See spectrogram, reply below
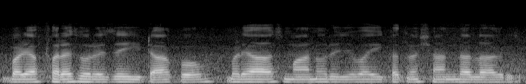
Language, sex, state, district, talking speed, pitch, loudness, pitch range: Hindi, male, Rajasthan, Nagaur, 195 wpm, 120 Hz, -17 LUFS, 115-120 Hz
